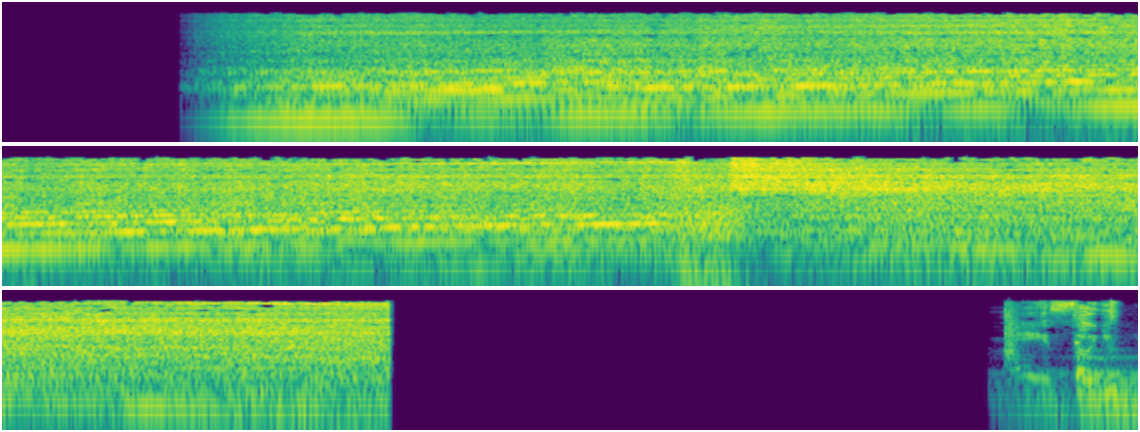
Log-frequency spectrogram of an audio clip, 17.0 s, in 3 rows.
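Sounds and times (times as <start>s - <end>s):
car engine revving under load: 1.0s - 13.2s.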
